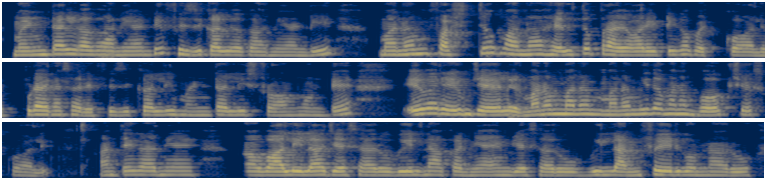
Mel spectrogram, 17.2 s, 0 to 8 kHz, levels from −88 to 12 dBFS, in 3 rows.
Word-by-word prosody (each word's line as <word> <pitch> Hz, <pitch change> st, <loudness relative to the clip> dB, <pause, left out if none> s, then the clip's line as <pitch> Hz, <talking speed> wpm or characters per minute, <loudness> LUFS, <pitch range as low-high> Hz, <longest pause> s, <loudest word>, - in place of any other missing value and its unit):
మెంటల్‌గా 215 Hz, +3 st, +2 dB
కానియ్యండి. 195 Hz, +3 st, -3 dB
ఫిజికల్‌గా 200 Hz, -3 st, +1 dB
కానియ్యండి. 175 Hz, +1 st, -5 dB, 0.5 s
మనం 215 Hz, +4 st, +2 dB, 0.2 s
ఫస్టు 215 Hz, +4 st, -1 dB, 0.2 s
మన 220 Hz, -2 st, +3 dB, 0.2 s
హెల్త్ 200 Hz, +5 st, +1 dB
ప్రయారిటీగా 190 Hz, +1 st, +1 dB
పెట్టుకోవాలి 175 Hz, -2 st, -4 dB
ఎప్పుడైనా 205 Hz, +4 st, +2 dB
సరే. 180 Hz, -5 st, -1 dB
ఫిజికల్లి, 190 Hz, +3 st, -2 dB
మెంటల్లి 190 Hz, +1 st, -2 dB
స్ట్రాంగ్‌గా 180 Hz, -1 st, -8 dB
ఉంటే 180 Hz, +5 st, -4 dB, 0.6 s
ఎవరు 260 Hz, 0 st, +6 dB
ఏమి 235 Hz, +1 st, +3 dB
చేయలేరు. 195 Hz, -3 st, +4 dB
మనం, 230 Hz, +4 st, +2 dB
మనం 235 Hz, 0 st, +2 dB
మన 205 Hz, +1 st, -2 dB
మీద 245 Hz, +2 st, +1 dB
మనం 240 Hz, -1 st, +2 dB
వర్క్ 190 Hz, +1 st, +1 dB
చేసుకోవాలి. 185 Hz, -6 st, -9 dB, 0.5 s
అంతేగాని 200 Hz, +1 st, -3 dB, 0.6 s
ఆహ్, 190 Hz, -, 0 dB
వాళ్ళు 185 Hz, +1 st, +6 dB
ఇలా 195 Hz, +1 st, +4 dB
చేశారు. 185 Hz, -1 st, 0 dB
వీళ్ళు 190 Hz, +1 st, +3 dB
నాకు 195 Hz, 0 st, -7 dB
అన్యాయం 180 Hz, +1 st, -5 dB
చేశారు. 180 Hz, -1 st, -1 dB, 0.2 s
వీళ్ళు 195 Hz, 0 st, +2 dB
అన్‌ఫెయిర్‌గా 190 Hz, +1 st, +2 dB
ఉన్నారు. 180 Hz, -1 st, -4 dB
195 Hz, 135 wpm, -21 LUFS, 185-205 Hz, 0.6 s, ఎవరు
